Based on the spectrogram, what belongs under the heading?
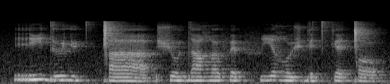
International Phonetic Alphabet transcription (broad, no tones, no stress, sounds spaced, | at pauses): r i d ɯ lʲ u tʲ ǀ a | ʃ o d a ʁ ɤ f ɛ p f i ʁ u ʃ ɡ ɛ tʲ k ɛ ǀ ɔ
